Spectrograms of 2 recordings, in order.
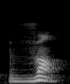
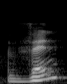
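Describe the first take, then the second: First: The vowel is nasal, with no N sound. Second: The vowel is oral, with an N sound. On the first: The speaker calls it right. "c'est vent" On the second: The speaker calls it wrong. "ce n'est pas vent, non"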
